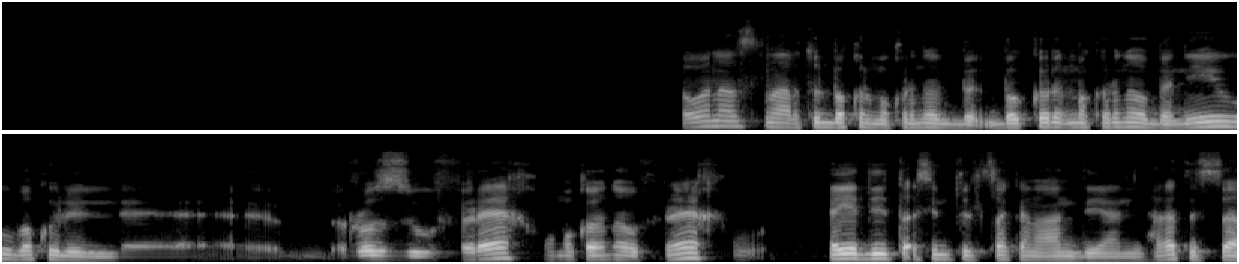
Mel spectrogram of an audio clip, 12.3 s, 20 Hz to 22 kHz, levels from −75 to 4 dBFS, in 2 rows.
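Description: Lost packets rebuilt from error correction occur at 3.65–3.99 s, and again at 5.31 s, 8.65–8.67 s and 10.99–11.13 s. Each lost packet was replaced by the low-bitrate copy carried in the next packet, so there's no gap. Instead, those stretches turn briefly rougher and noisier.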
